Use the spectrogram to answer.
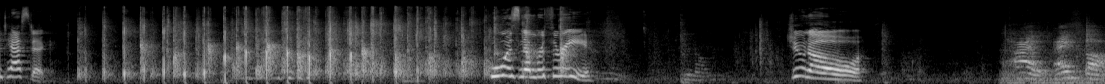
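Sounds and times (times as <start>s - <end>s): people clapping: 0.7s - 5.9s.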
